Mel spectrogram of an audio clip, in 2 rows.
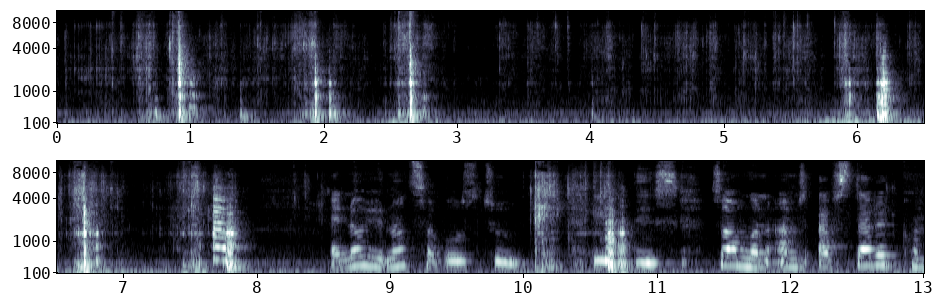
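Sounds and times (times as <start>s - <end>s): knife chopping on wooden board: 1.8s - 2.8s.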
